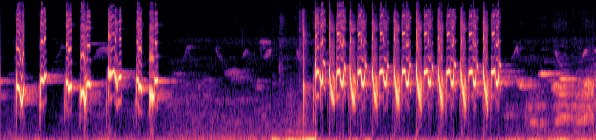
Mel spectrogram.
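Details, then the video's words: Yellow-vented bulbul in a long rapid-fire lure song to set other bulbuls singing: six spaced, liquid chirps, a short pause, then a fast, even rattle of bright notes lasting over two seconds. "TRUCUKAN GACOR Ropel Panjang Buat PANCINGAN TRUCUKAN Agar Bunyi"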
